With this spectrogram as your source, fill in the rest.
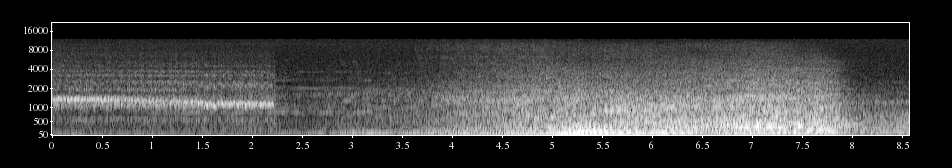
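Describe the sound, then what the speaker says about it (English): A 1986 Mazda RX7 rotary engine revs up, its loud engine and exhaust note rising in pitch with climbing harmonics, dropping back briefly, then climbing again before easing off near the end. "The rotary engine revs extremely freely and has quite a nice sport and exhaust note."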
